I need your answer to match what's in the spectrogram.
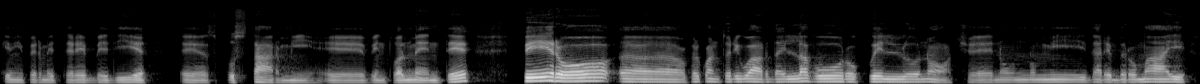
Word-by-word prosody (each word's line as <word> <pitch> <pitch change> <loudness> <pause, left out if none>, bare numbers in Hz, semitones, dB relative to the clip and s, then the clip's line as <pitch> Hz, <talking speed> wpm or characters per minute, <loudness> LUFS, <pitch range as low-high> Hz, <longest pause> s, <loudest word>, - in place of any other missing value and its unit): che 105 - -8
mi 105 -1 -6
permetterebbe 105 -1 -8
di, 105 +3 -3 0.4
ehm, 100 -3 -7
spostarmi 95 -2 -7
eventualmente. 95 - -2 0.5
Però, 160 -1 +8
uhm, 120 -4 -1
per 130 0 -5
quanto 130 -2 -6
riguarda 130 -2 -1
il 125 0 0
lavoro 135 -2 +2
quello 120 -2 +1
no, 110 -5 -5
cioè 105 -1 -10
no 105 0 -9
non 110 +1 -6
mi 110 0 -4
darebbero 110 +1 -5
mai, 120 -1 0
110 Hz, 110 wpm, -20 LUFS, 100-125 Hz, 0.5 s, Però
